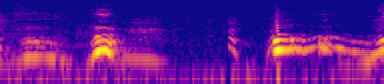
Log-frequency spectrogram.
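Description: Lead dogs from a sled team of husky mixes give high, wavering whines that rise and fall in pitch, broken by a couple of sharper yips.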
